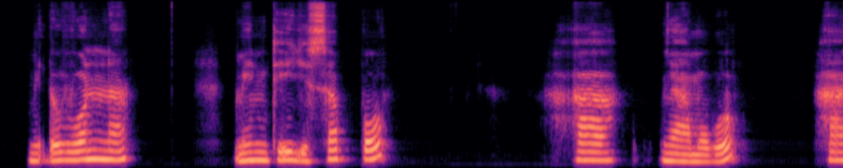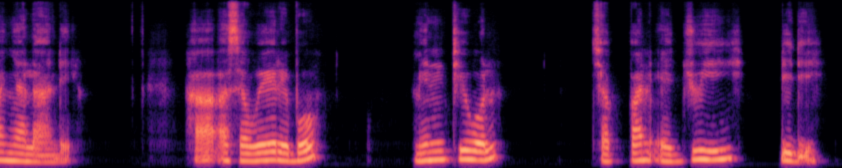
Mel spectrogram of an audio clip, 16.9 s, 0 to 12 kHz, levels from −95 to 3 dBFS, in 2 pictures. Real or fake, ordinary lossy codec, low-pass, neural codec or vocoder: real; none; none; none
